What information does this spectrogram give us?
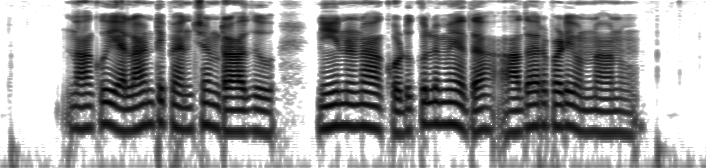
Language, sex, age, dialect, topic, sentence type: Telugu, male, 18-24, Utterandhra, banking, question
